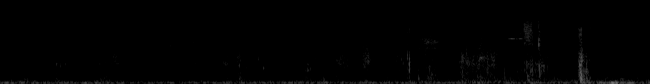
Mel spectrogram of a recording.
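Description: Near silence: a faint outdoor background with scattered small clicks and taps, and one sharper tap just before the end.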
